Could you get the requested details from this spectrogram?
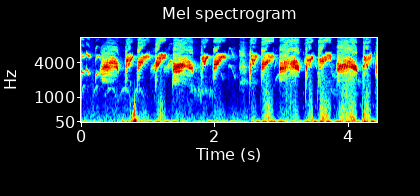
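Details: Asian pied starling (jalak suren) kept at home, practising its song: a steady string of loud, harsh, buzzy chirps, each about a quarter-second long, repeated in quick succession.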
